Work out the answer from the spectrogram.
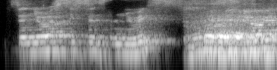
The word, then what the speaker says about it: Señoras y señores: 처음에 인트로에 나오는 발음이 너무 어려워가지고 그것만 1시간 동안 녹음했던 기억이 있습니다. 너무 힘들었어요. 한번 알려주세요. Señoras y señores.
